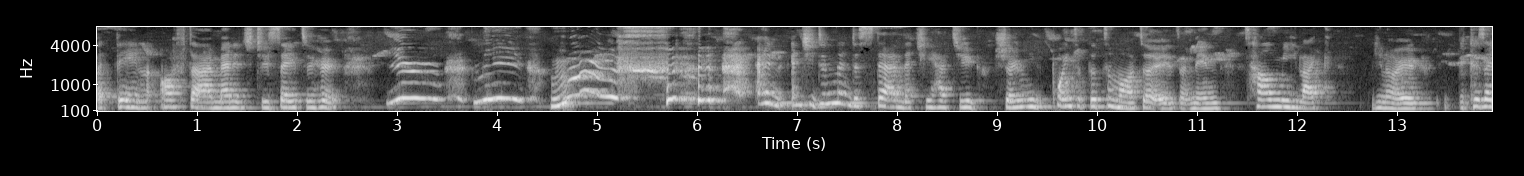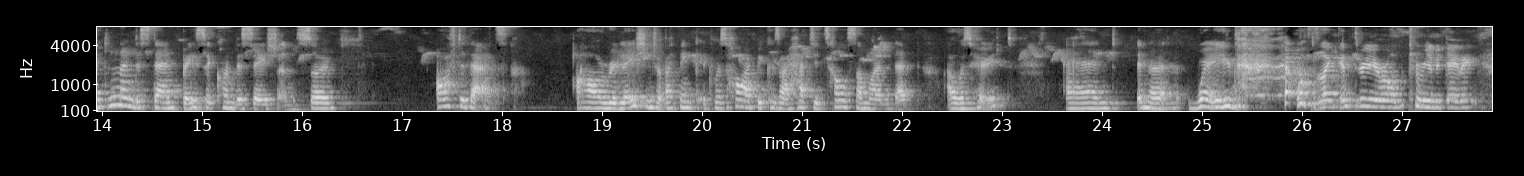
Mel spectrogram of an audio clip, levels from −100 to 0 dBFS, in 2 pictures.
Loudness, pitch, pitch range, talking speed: -20 LUFS, 225 Hz, 190-265 Hz, 155 wpm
